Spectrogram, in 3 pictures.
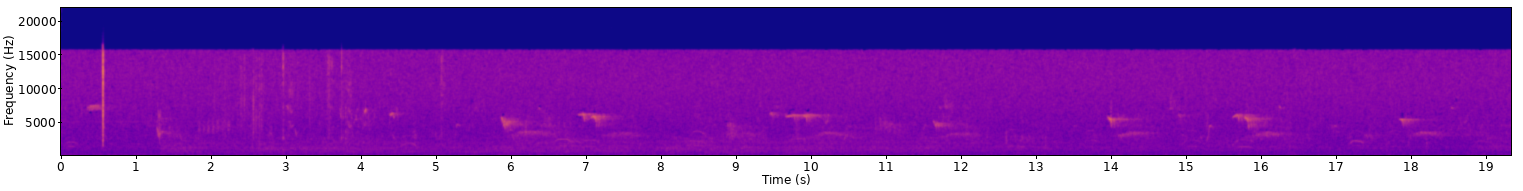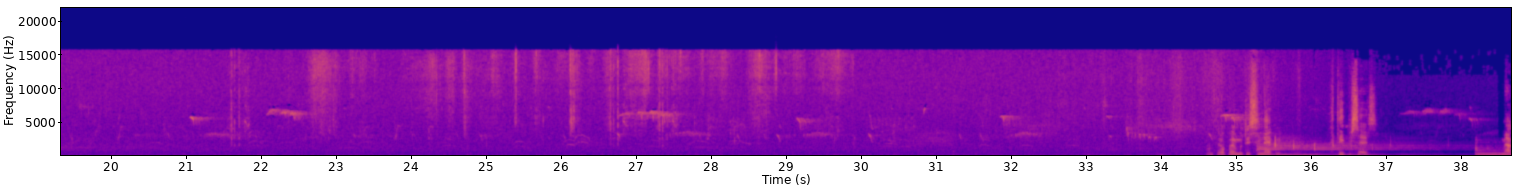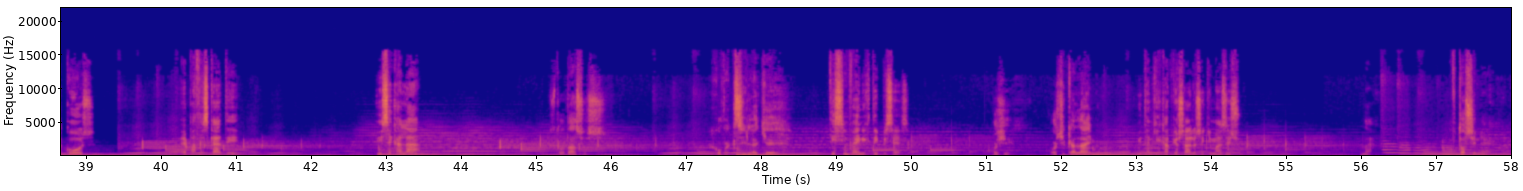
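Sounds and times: bird chirping: 13.7 - 22.7, 24.9 - 38.7.

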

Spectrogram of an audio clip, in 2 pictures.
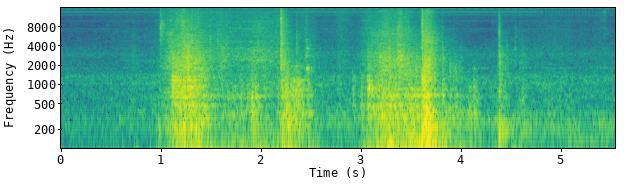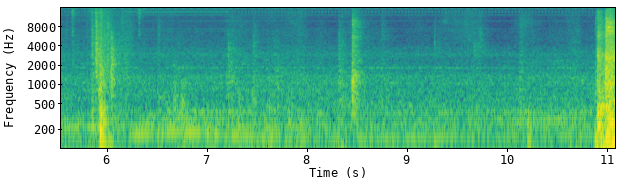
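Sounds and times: sliding door swish: 1.0 - 4.1.

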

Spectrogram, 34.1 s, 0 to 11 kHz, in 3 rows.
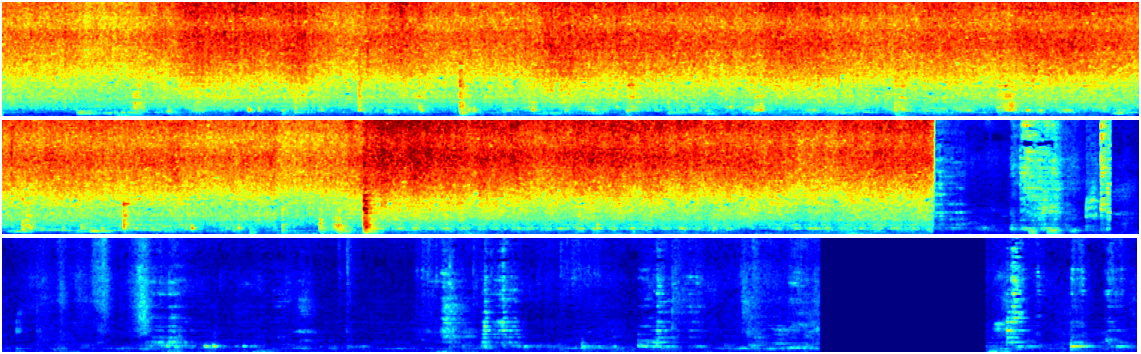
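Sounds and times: chickpeas sizzling in oil: 0.0 - 20.7
spatula scraping pan: 0.0 - 22.0, 24.0 - 25.2, 27.0 - 30.1, 32.6 - 34.0.

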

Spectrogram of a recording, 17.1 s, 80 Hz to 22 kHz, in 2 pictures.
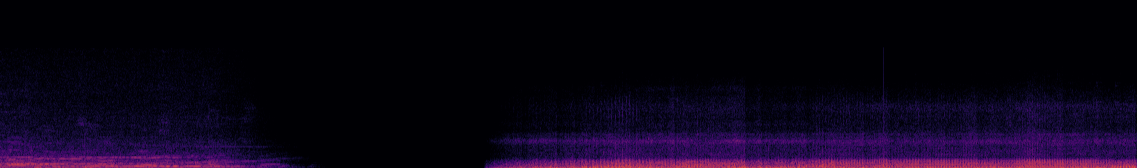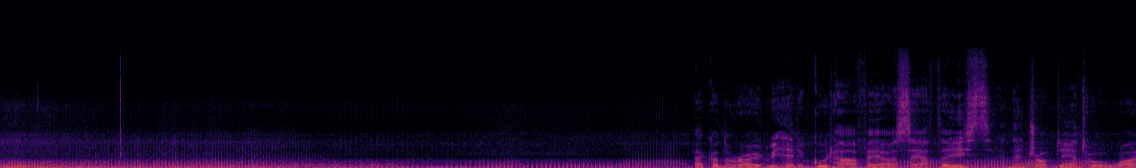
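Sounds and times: dirt bike engine running: 3.9 - 17.0.

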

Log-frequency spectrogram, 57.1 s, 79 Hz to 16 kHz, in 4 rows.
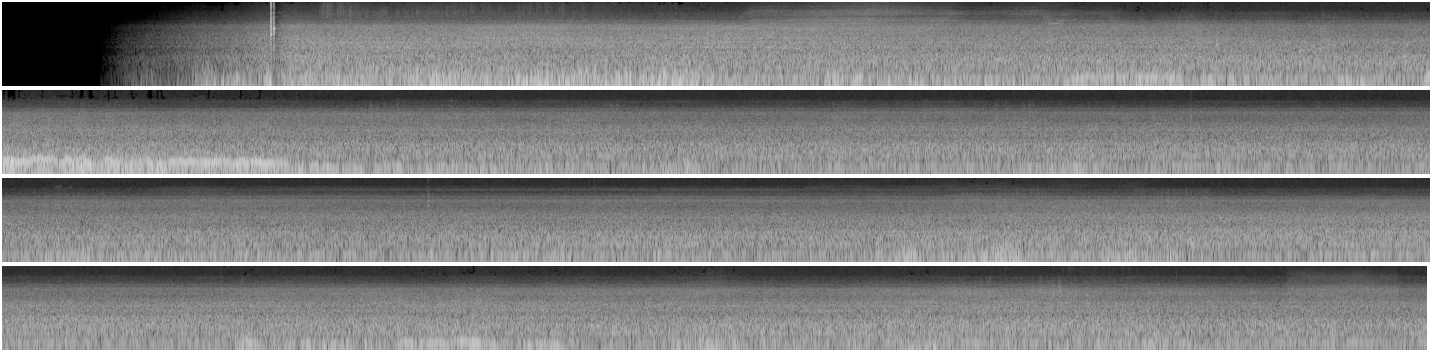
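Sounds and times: truck diesel engines running: 1.7 - 57.0.

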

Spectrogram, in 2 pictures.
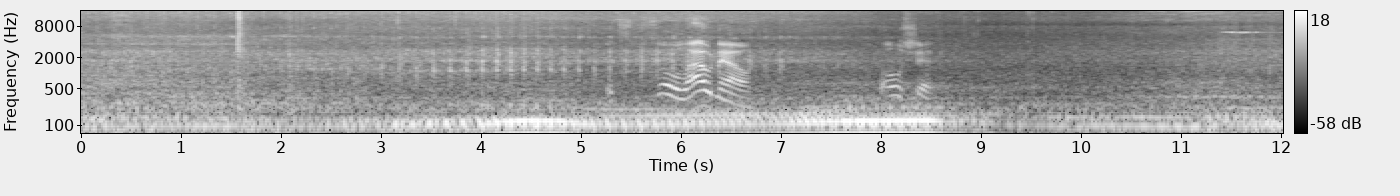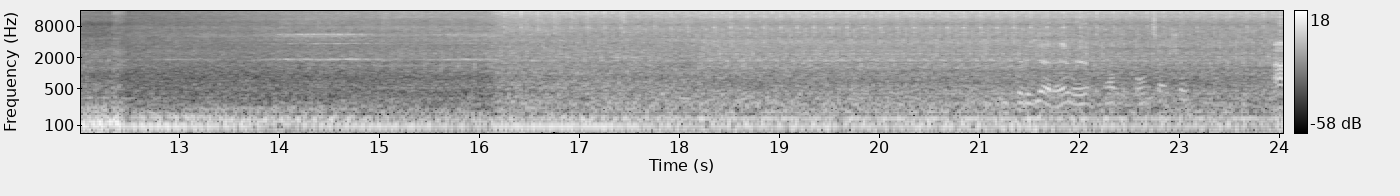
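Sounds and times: diesel engine knocking: 0.0 - 9.4, 15.4 - 24.0.

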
